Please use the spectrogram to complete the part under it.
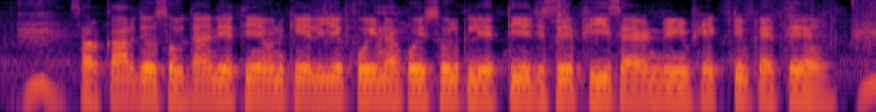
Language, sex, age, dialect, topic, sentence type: Hindi, male, 18-24, Kanauji Braj Bhasha, banking, statement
